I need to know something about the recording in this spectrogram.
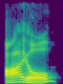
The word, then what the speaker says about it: isle: I think what Manuel said, if you just think of it like the word isle, I will is really the same pronunciation. So just imagine you're saying I will as a contraction.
